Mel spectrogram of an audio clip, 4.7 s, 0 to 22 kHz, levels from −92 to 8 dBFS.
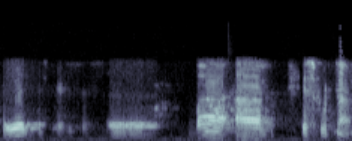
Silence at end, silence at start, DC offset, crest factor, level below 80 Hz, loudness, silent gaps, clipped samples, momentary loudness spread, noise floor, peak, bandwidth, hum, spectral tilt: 0 s; 0.05 s; under 0.1%; 16 dB; -64 dBFS; -21 LUFS; none; under 0.1%; 20 LU; -58 dBFS; -6 dBFS; 6.8 kHz; none; -5 dB/octave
